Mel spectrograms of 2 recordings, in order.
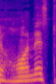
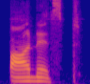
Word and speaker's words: honest: ध्यान रखना ये हॉनेस्ट मत पढ़ना, ठीक है? ये एच साइलेंट है, इसे पढ़ना ऑनेस्ट, ऑनेस्ट। Well to बी ऑनेस्ट with you, हॉनेस्ट कोई मत पढ़ना, ऑनेस्ट पढ़ते हैं इसे, ठीक है?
